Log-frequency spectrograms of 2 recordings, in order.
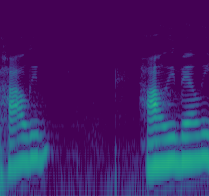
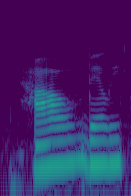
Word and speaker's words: Halle Bailey: So next we have I always say it wrong. It's a Holly Bailey, right? Halle Bailey.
